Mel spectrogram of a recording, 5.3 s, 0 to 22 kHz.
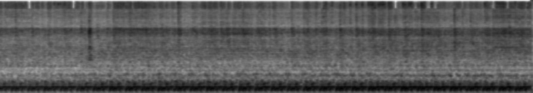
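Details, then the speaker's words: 2004 Dodge Durango idling: loud, deep, blatty steady drone with no tinny rasp; muffler underneath is split with holes in the back, causing an exhaust leak and the loud noise. "but if you hear this muffler's blowed out under here the reason why it's loud"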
